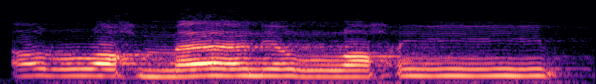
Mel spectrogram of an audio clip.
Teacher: اب میم کو پھر انہوں نے لمبا کیا کیونکہ میم کے اوپر کھڑا زبر ہے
